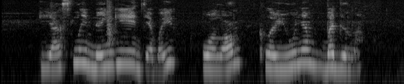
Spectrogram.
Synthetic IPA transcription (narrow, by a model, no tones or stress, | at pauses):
jæːslˠɐɪmʲɪŋʲɡʲeːjɛɪd̪ʲiɛʋɐɪ | uɔlˠoːm | klˠɐjuːnʲɛmbɐd̪ʲɪnɐ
